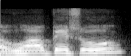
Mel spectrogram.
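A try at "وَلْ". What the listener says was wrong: ওয়াও পেশ নয়, ওয়াও লাম জবর ওয়াল, ওয়াওর উপরে জবর আর লামের উপরে সাকিন, ওয়াও লাম জবর ওয়াল।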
